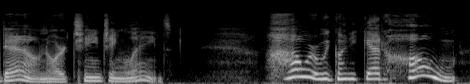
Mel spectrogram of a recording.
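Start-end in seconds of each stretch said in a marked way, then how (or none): 2.6-4.6 put-on high, lost, childlike question; helpless childlike voice. A narrator's reading. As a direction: ask it like a lost child, pitched way up. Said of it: "Her voice sounded lost and childlike".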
